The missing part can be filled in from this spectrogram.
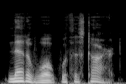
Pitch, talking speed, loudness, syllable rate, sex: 110 Hz, 235 wpm, -19 LUFS, 6.6 syllables/s, male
